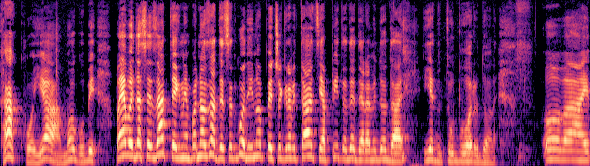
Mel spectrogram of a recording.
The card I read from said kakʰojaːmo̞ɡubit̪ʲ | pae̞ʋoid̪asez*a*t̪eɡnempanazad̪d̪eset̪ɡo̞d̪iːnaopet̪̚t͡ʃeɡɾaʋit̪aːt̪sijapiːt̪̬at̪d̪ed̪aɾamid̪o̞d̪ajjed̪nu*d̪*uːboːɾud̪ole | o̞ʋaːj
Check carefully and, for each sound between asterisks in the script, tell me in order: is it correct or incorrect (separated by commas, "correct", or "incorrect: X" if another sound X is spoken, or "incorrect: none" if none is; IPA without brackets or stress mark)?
correct, incorrect: t̪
